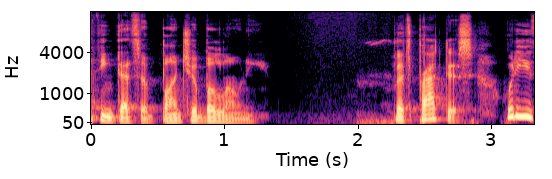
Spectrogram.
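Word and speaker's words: bologna: this is American English I know in Italian it's bolog but this is not Italy this is America we say baloney the first word is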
